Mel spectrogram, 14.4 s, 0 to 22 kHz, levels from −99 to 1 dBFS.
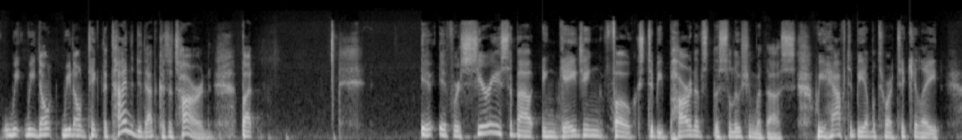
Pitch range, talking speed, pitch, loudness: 115-150 Hz, 155 wpm, 125 Hz, -26 LUFS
